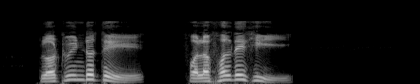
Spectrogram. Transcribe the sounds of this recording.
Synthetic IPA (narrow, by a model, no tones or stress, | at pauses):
plɔːʈʋiɳɖot̪e | fələfʰəld̪eːkʰiː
